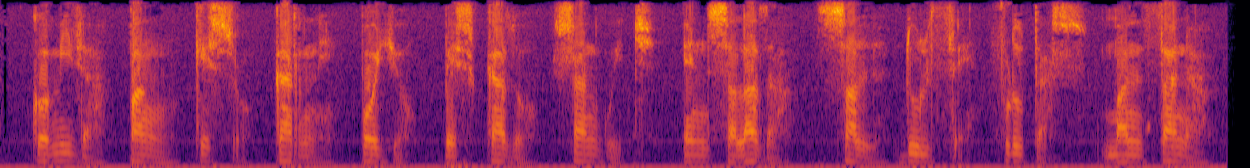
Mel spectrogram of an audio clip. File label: spanish food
